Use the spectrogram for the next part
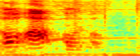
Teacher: ये अ, आ और ह, तो इनका उच्चारण स्थान कंठ है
